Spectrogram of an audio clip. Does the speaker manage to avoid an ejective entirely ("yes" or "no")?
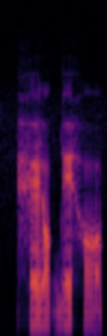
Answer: yes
